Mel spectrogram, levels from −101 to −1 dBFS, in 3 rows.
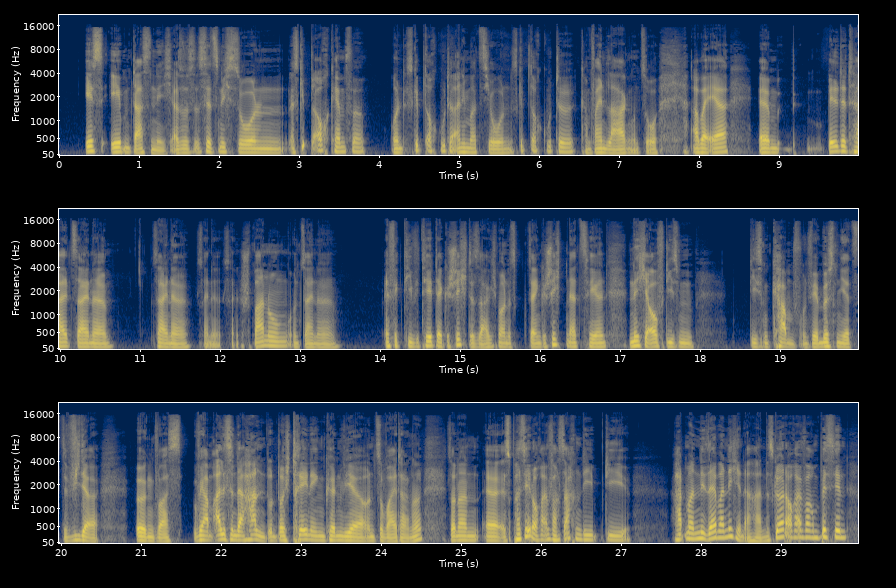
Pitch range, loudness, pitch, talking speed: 100-125 Hz, -20 LUFS, 110 Hz, 195 wpm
